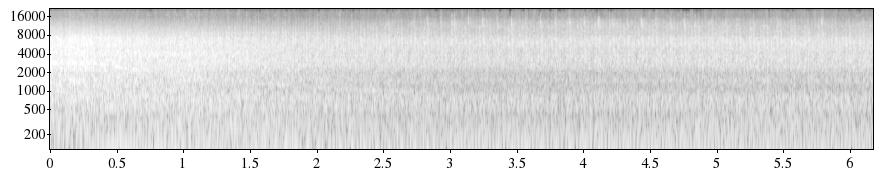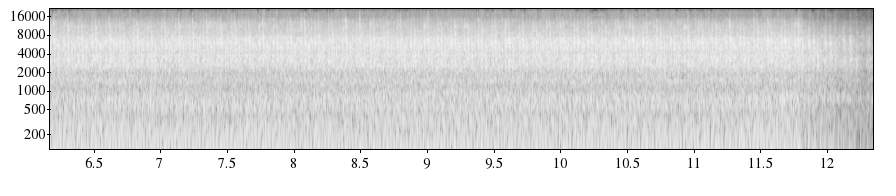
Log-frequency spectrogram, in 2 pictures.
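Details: 1979 fuel-injected US-spec Super Beetle, warm idle and revs after its rusted original exhaust was replaced with a stainless Vintage Speed system, microphone at the bumper: a steady, even air-cooled putter with no leaks or rattles. Insulation is smoking off.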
